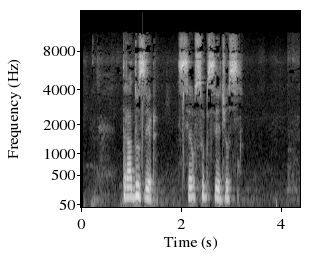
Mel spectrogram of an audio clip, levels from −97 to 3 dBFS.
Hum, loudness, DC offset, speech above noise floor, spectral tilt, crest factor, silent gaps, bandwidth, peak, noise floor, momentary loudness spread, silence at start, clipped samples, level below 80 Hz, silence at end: none; -14 LUFS; under 0.1%; 45 dB; -3 dB/octave; 18 dB; none; 11.5 kHz; 0 dBFS; -60 dBFS; 11 LU; 0.85 s; under 0.1%; -54 dBFS; 1.2 s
